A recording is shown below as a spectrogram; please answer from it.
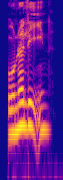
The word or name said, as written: underlegen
